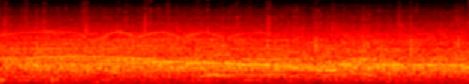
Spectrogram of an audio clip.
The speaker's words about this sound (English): Oakland with two timeouts. Oklahoma State with one. The crowd roaring here in Gallagher, Iowa.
